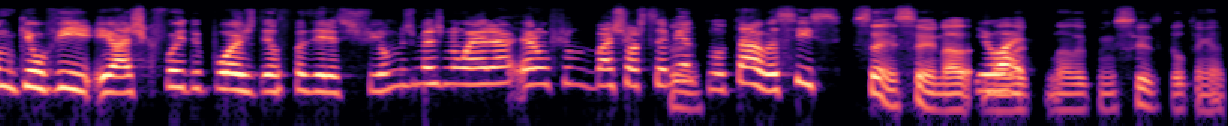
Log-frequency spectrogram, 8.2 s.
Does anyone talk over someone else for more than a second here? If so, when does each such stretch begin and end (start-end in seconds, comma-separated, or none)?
none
